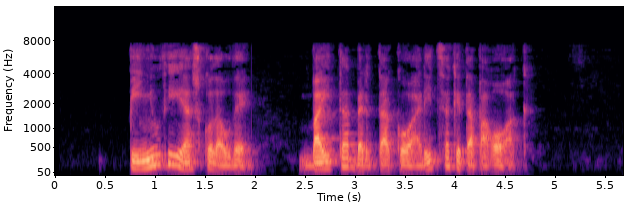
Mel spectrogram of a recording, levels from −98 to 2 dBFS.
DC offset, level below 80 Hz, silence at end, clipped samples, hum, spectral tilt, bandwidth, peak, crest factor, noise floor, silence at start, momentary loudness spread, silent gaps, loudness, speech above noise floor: under 0.1%; -62 dBFS; 0.95 s; under 0.1%; none; -6.5 dB/octave; 7.8 kHz; -2 dBFS; 24 dB; -76 dBFS; 0.75 s; 8 LU; none; -24 LUFS; 53 dB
